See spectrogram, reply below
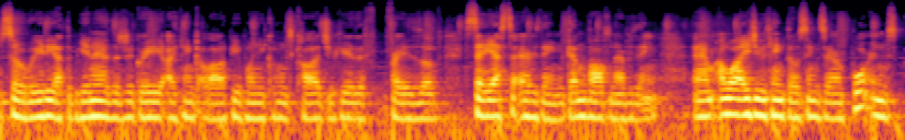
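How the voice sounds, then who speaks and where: A young man with a Dublin Irish accent answers campaign questions earnestly, with plenty of ums. He talks fast and keeps his pitch level. Clear background music plays under his voice. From Ireland. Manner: earnest, steady, with frequent ums. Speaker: student election candidate. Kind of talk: campaign video interview answers.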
